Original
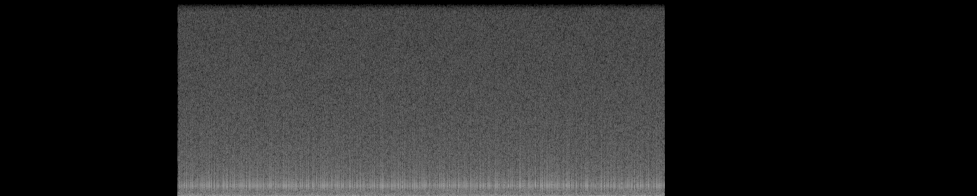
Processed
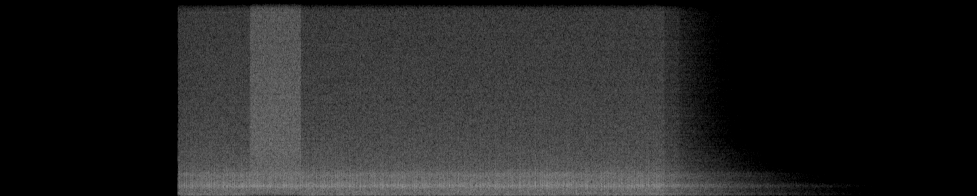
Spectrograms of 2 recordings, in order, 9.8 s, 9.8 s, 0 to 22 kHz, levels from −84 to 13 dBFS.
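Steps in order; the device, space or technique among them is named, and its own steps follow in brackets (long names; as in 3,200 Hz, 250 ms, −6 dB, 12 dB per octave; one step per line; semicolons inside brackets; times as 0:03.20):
PA in a hall (high-pass filter 190 Hz 24 dB per octave; parametric band 2,400 Hz +6 dB 0.4 octaves; single-tap delay 149 ms −8 dB; convolution reverb RT60 2.8 s, pre-delay 20 ms, DRR 3.5 dB)
0:02.50–0:03.01: bass and treble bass −10 dB, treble +10 dB
level −7.5 dB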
